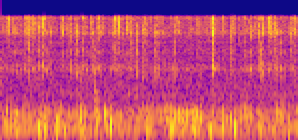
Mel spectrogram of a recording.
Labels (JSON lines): {"label": "biophony", "recorder": "HydroMoth"}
